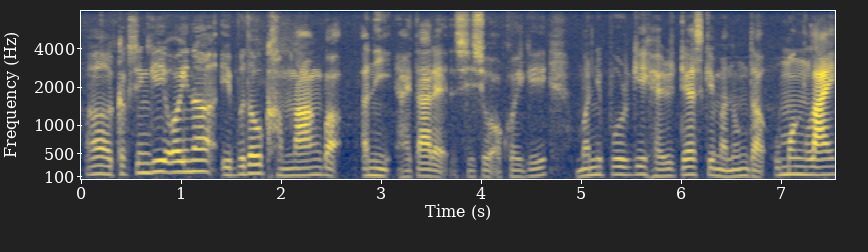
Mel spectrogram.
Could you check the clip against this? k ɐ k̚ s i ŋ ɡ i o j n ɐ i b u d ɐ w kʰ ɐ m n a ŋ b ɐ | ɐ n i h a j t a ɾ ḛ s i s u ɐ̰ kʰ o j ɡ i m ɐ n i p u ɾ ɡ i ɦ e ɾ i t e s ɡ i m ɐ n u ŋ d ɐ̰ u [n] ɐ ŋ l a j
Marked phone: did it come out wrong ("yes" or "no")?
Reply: yes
